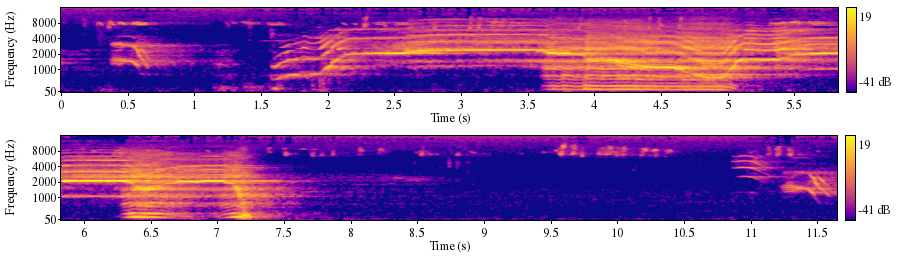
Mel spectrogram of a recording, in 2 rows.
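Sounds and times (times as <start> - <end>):
deep grunting roars of bull elk: 3.6 - 5.0, 6.3 - 7.5
bull elk bugling in rutting season: 3.6 - 5.6, 6.3 - 7.6.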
